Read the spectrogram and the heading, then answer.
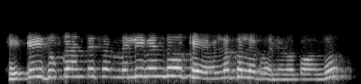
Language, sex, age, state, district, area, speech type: Sindhi, female, 18-30, Gujarat, Junagadh, urban, conversation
